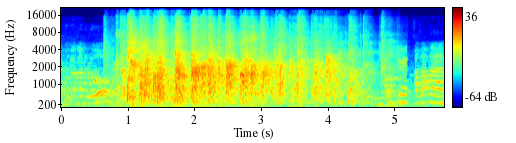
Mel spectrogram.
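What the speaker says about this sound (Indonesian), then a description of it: "Jawabannya ya, tepuk tangan dulu." A physics class claps for a correct answer about elasticity. Loud, brisk group clapping starts after a brief voice, runs about four seconds and stops abruptly, with speech heard at both ends.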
